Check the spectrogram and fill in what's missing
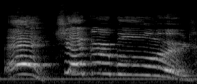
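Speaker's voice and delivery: loud, slow drawn-out taunt; calling out. Acted. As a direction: call it across the room. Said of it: "Someone else called out".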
